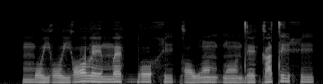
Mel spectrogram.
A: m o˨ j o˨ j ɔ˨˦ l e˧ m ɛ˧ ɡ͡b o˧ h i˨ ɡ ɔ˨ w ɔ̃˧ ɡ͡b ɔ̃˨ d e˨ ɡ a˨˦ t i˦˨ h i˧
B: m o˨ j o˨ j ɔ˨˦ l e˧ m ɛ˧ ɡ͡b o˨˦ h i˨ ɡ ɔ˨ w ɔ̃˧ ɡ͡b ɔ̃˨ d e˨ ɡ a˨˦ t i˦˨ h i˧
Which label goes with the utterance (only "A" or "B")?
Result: A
